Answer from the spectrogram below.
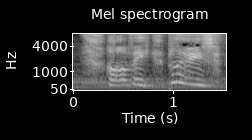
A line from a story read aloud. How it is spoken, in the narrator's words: Rob yelped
